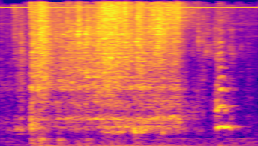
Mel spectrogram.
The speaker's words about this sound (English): Shall I take the lid off for you? No. Oh yeah, the bin lid's coming.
